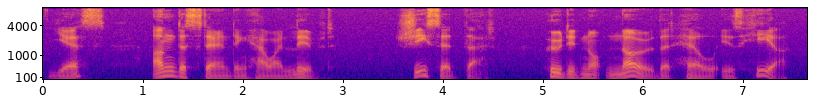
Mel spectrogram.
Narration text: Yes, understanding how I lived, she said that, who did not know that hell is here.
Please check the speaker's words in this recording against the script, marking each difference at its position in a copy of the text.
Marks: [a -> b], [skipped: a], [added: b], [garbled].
Yes, understanding how I lived, she said that, who did not know that hell is here.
